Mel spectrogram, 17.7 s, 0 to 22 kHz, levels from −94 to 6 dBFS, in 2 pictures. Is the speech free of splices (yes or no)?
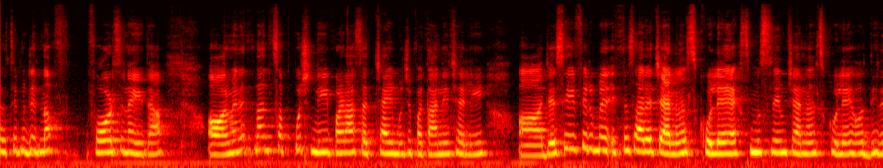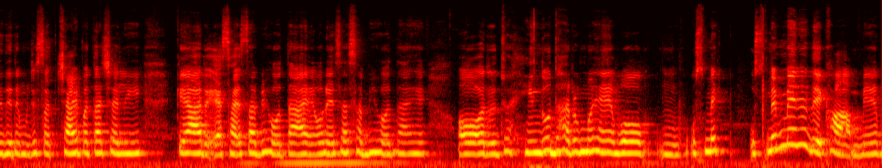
yes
